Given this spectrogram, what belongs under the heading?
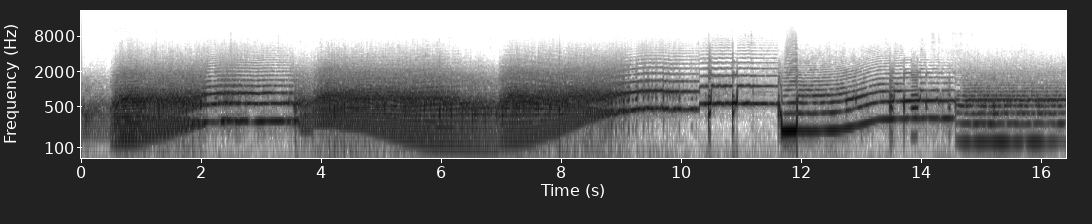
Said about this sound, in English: Can we hear some more of the Swarmatron? Yeah, sure. What would you like to hear? Well? Oh, I'll just play something.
